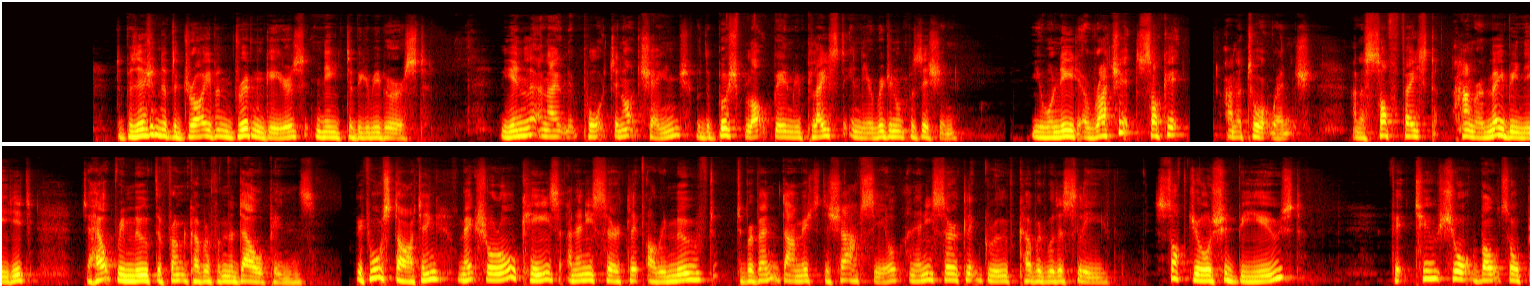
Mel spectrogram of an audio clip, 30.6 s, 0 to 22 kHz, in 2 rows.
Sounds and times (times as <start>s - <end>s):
Speech: 1.1s - 4.4s, 5.0s - 9.7s, 10.3s - 28.4s, 29.2s - 30.5s.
